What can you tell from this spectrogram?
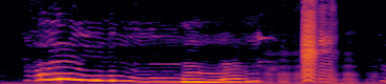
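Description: Alaskan Malamute puppy howling, one long 'talking' call of about three seconds that starts high and slides down in pitch in steps. About four seconds in there is a short squeak from a rubber squeaky toy.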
